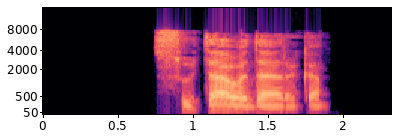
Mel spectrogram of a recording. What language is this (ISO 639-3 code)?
ckb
